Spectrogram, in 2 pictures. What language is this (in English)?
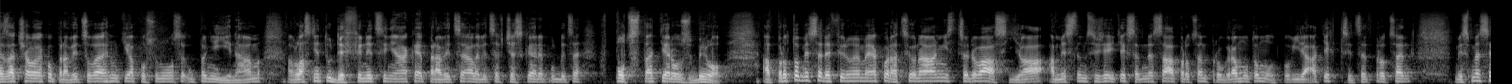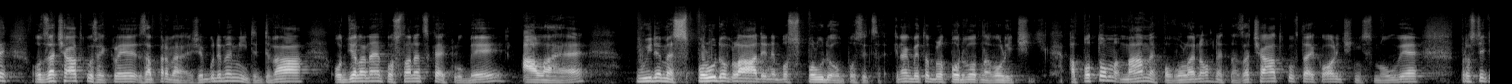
Czech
